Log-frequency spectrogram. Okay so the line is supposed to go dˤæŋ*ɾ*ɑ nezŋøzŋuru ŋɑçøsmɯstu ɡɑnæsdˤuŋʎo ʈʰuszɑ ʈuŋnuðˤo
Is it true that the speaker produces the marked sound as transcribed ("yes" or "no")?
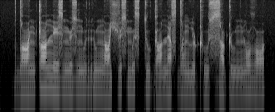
no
